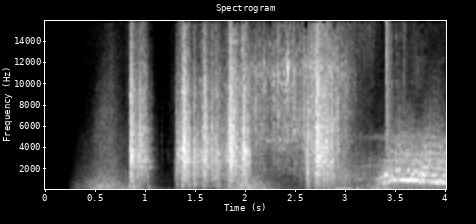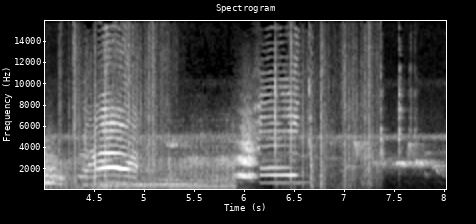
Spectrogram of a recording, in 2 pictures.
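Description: Cartoon sound effects for animated toy DUPLO animal bricks: quick whooshes and knocks as the pieces fly about, then voice-like animal calls, and a short ringing tone over rapid clicks about six seconds in.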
